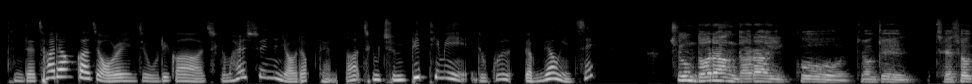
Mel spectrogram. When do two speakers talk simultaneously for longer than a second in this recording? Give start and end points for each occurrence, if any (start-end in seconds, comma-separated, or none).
none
